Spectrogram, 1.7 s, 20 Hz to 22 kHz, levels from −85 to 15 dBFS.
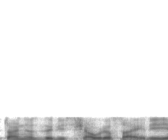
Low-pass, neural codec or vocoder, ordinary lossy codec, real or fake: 3.6 kHz; none; AAC, 24 kbps; real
